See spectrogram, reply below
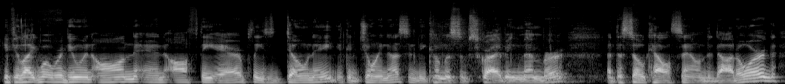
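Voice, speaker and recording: A man's voice: fairly low pitch, normal speed, darkish tone. A man hosting a radio interview in a station studio, upbeat and talking with many fillers. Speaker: radio host.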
